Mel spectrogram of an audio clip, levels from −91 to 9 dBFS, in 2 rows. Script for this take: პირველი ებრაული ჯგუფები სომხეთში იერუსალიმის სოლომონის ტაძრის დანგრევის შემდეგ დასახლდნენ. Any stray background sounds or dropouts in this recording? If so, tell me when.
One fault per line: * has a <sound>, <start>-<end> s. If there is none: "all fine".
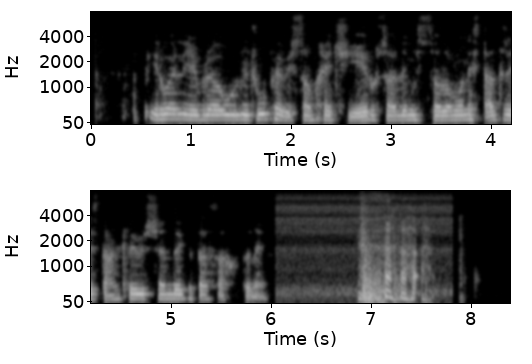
* has a laugh, 6.8-7.6 s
